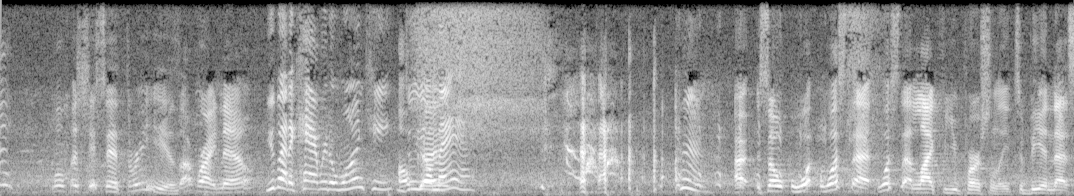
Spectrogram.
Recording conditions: live audience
